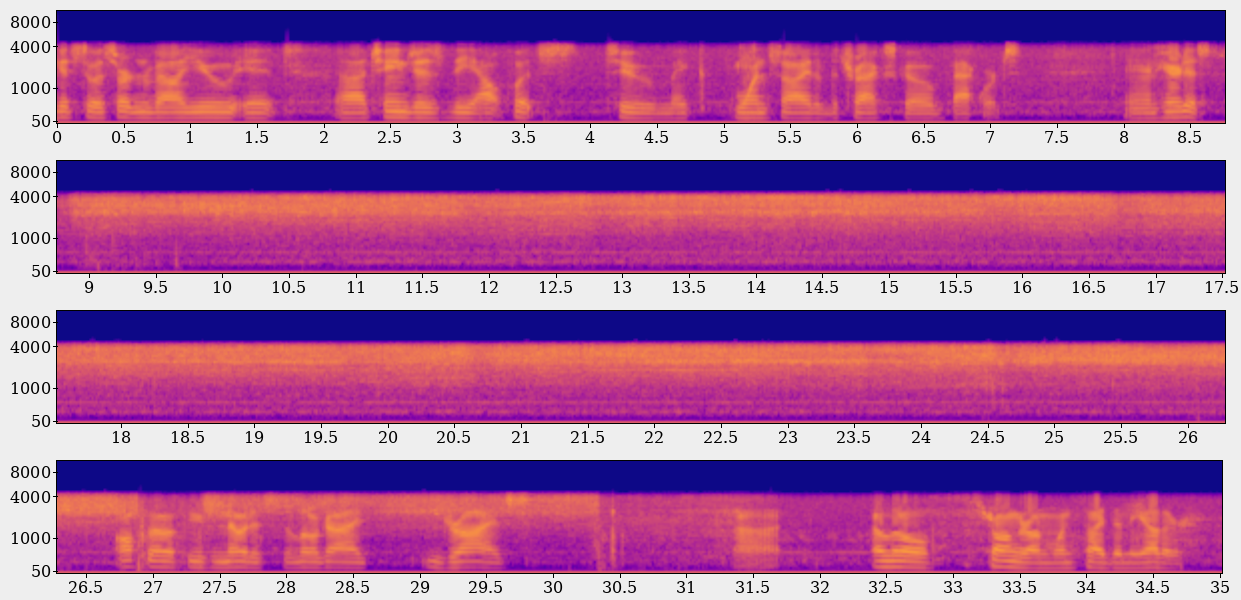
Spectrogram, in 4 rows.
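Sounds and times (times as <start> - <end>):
small gear motors whirring: 8.9 - 30.4.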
